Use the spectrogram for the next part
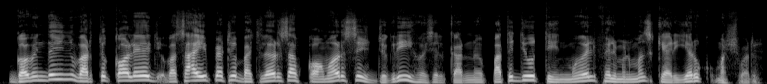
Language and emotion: Kashmiri, neutral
